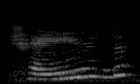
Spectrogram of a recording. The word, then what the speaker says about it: changed: Mom already changed the baby's diaper. Okay? So this ed just sounds like D. The E is silent. You don't even hear it. It's just D.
